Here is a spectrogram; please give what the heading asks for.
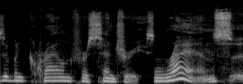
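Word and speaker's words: Reims: been crown for centuries Rance spelled re Ms is one of the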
